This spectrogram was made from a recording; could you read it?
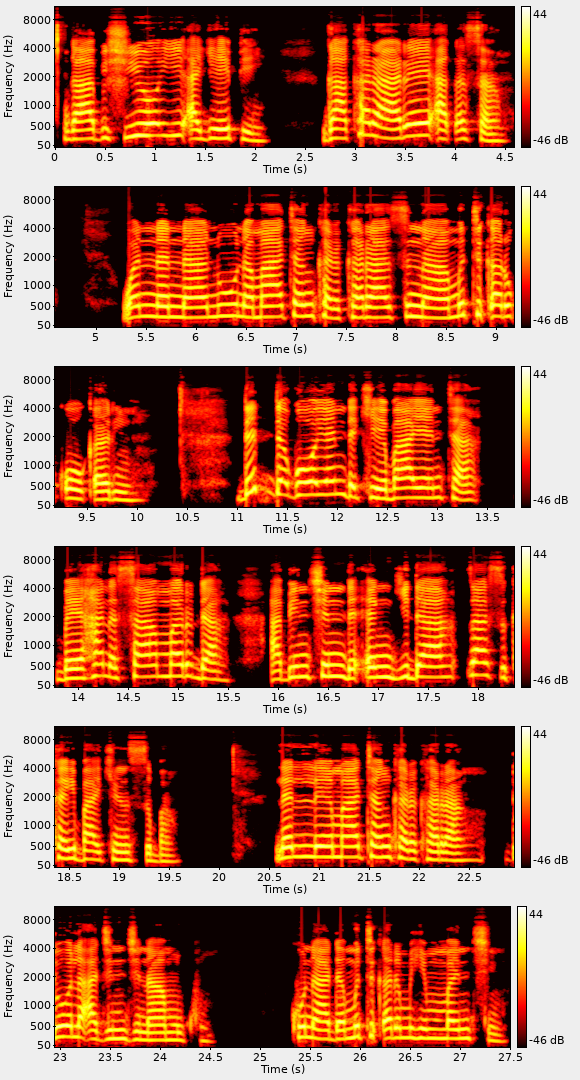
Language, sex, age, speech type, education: Hausa, female, 30-45, spontaneous, secondary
